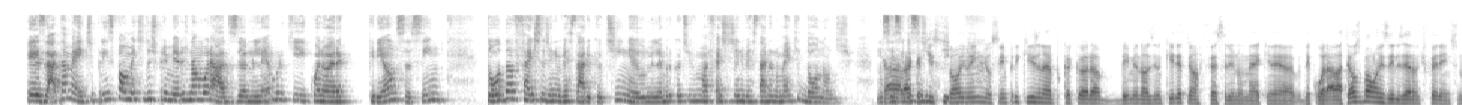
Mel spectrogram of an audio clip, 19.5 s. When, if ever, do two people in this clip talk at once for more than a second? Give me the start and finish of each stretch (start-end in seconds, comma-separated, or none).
11.7-12.9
